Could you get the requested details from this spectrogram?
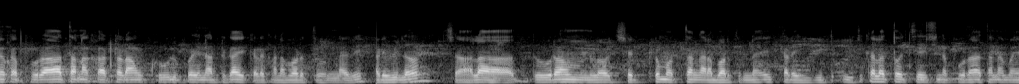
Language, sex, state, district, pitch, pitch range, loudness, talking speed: Telugu, male, Telangana, Karimnagar, 110 Hz, 105-115 Hz, -18 LUFS, 110 wpm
